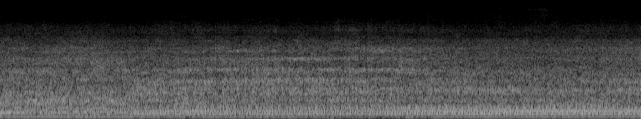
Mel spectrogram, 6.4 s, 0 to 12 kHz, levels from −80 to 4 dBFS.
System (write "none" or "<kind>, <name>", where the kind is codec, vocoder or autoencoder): autoencoder, DAC-VAE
